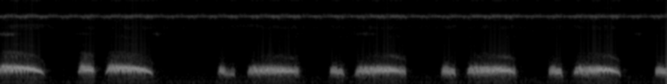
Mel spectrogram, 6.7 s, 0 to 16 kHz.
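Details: Spotted dove serving as a decoy in a fierce fight, Vietnam's Central Highlands, 19 October 2020, uttering repeated husky coos in short-then-long pairs at a steady pace, with a thin high hum in the background.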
